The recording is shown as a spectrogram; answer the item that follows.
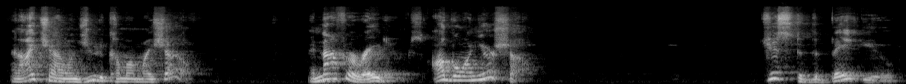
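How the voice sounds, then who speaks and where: A man's voice: on the high side, vocal fry, echoey room. A man with a New York accent hosting a live online show, answering viewer comments in a blunt, combative way, with many fillers and restarts.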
